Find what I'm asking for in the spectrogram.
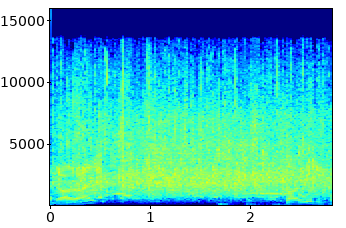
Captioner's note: clapping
